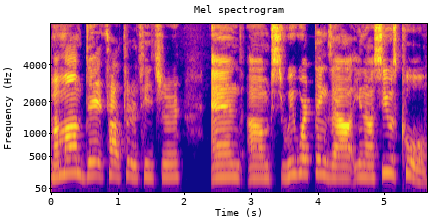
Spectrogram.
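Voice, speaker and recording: Speaking at a fairly slow pace, a man with an American accent uses a raised, projected voice that is high-pitched with a bright, sharp tone. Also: fairly even intonation, very clean recording, silent background. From Kansas and Missouri, US Midwest. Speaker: vlogger. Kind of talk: personal storytelling vlog. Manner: halting, many fillers and restarts.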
